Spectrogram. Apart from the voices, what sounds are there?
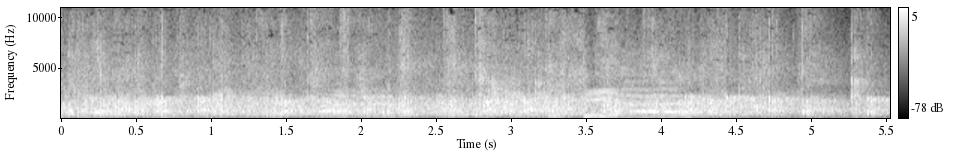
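audience applause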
